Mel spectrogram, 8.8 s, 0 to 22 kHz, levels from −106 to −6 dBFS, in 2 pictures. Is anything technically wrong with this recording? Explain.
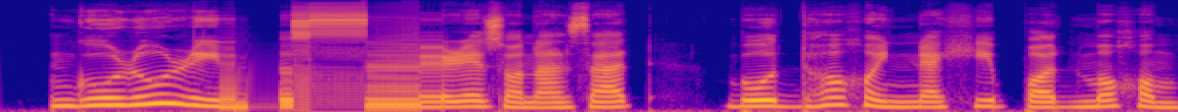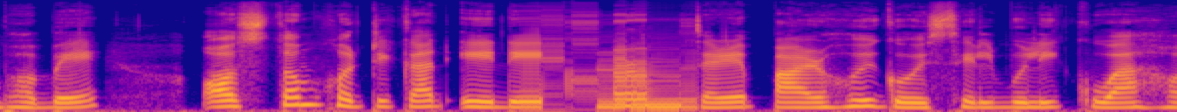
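Yes. Robotic sound from repeated short buffers occurs from 0.83 to 1.66 s and again from 6.36 to 7.03 s. The likely cause is audio arriving too seldom, so playback fills the gaps by looping a tiny recent slice, about 10.7 ms long, across essentially the whole span. That loop imposes a fixed 93.8 Hz pitch, turning the speech into a rigid, metallic buzz that only loosely tracks the original contour.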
